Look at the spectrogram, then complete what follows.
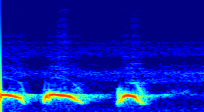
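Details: Three short, mellow spotted dove coos in quick succession, each level then dipping at the end, from song of the 'sấm bầu' style.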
